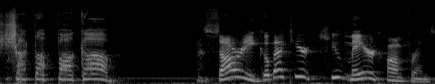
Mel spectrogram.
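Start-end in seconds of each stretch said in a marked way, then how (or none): 0.0-1.2 barely audible, excessively quiet hushed whisper. Voicing a character telling an eavesdropper off: excessively quiet whisper. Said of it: "have an excessively quiet".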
